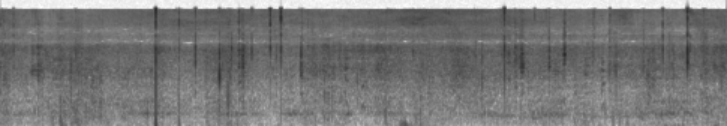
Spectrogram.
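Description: Freezing rain ticking irregularly on the camera and clothing over a steady hiss, while someone walks on snow.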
